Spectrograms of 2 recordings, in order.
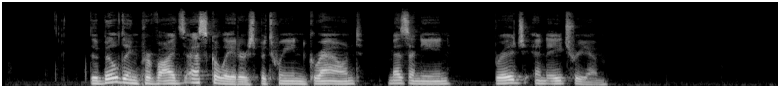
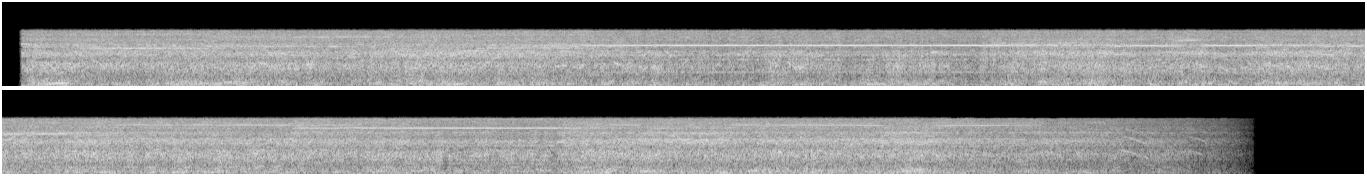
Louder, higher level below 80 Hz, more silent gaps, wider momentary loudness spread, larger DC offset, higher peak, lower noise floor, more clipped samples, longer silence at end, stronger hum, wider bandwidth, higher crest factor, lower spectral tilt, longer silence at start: second, -17 LUFS vs -2 LUFS; second, -50 dBFS vs -26 dBFS; neither; first, 10 LU vs 3 LU; neither; about the same, -2 dBFS vs 0 dBFS; first, -67 dBFS vs -27 dBFS; second, under 0.1% vs 5%; first, 1.7 s vs 1.25 s; neither; first, 14.5 kHz vs 6 kHz; first, 16 dB vs 6 dB; first, -5 dB/octave vs -3 dB/octave; first, 0.9 s vs 0.2 s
